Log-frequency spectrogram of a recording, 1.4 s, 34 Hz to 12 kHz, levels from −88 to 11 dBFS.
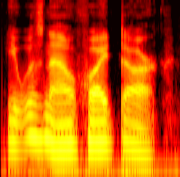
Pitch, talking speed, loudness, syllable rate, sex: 105 Hz, 220 wpm, -16 LUFS, 4.8 syllables/s, male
